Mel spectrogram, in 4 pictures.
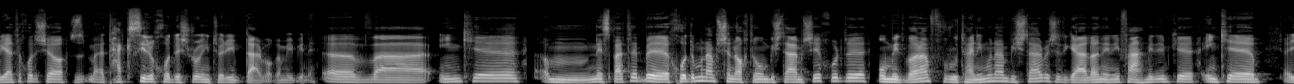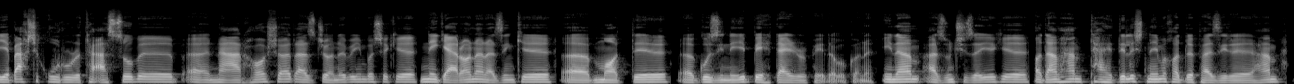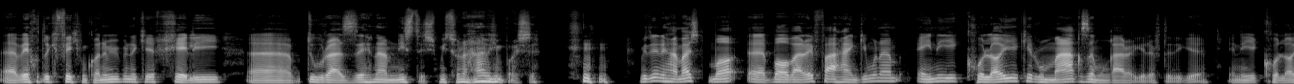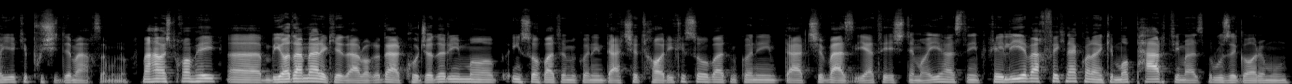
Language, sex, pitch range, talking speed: Persian, male, 105-125 Hz, 160 wpm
